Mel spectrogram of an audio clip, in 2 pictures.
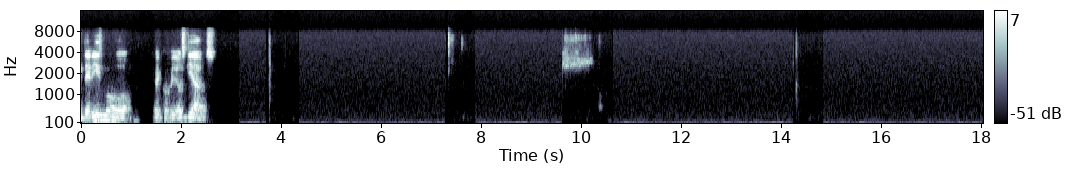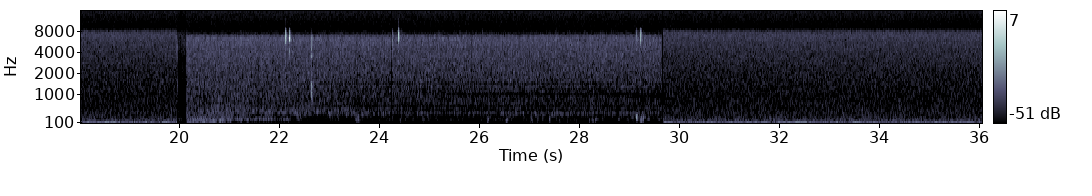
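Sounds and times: computer mouse clicks: 22.1s - 22.8s, 29.1s - 29.4s.

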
